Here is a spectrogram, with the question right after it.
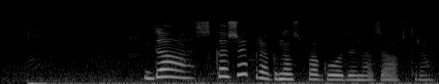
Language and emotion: Russian, sad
